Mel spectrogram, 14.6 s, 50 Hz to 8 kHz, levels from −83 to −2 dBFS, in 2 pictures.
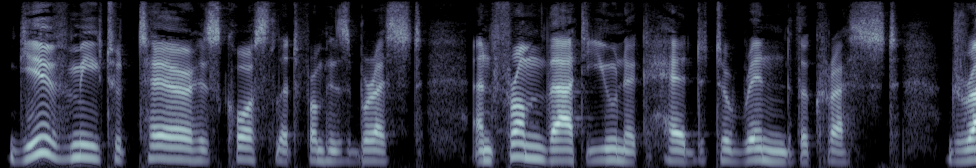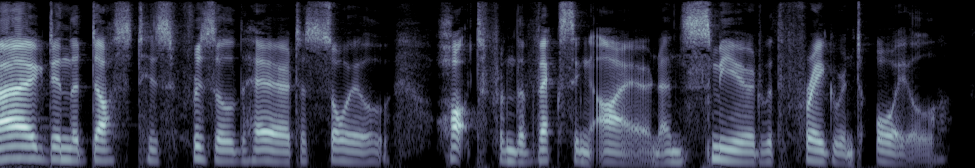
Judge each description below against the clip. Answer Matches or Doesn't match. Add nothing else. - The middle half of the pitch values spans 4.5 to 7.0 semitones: Doesn't match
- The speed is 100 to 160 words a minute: Matches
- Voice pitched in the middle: Matches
